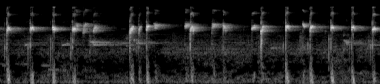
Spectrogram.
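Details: Lovebird giving a long ngekek chatter, a lure sound used to make other lovebirds sing: rapid sharp high chirps repeated about four times a second in a steady run, some notes with a brief buzzy tail.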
